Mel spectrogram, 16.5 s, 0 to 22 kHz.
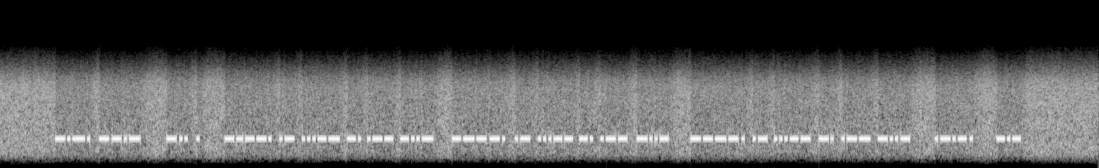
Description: Morse code, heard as a keyed tone, hand-sent with a bug key, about 31 wpm, 700 Hz, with radio static. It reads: CQ DE 9A3NWX 9A3NWX 9A3NWX <AR> K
